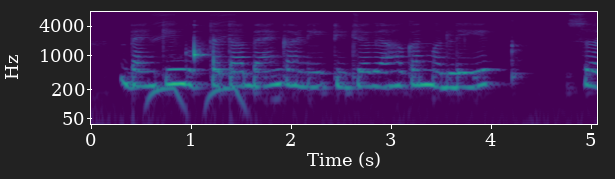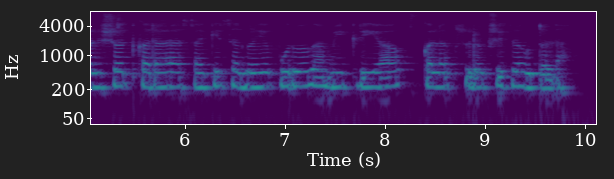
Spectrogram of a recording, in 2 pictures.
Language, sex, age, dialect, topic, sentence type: Marathi, female, 25-30, Southern Konkan, banking, statement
